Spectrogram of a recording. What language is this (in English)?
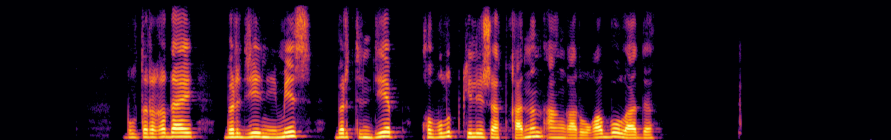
Kazakh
